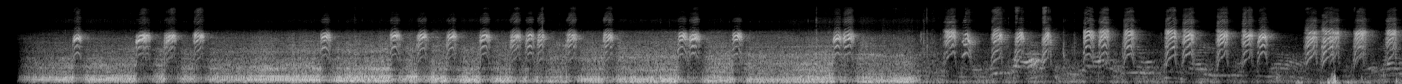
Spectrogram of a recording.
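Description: Caged fledgling birds giving short, sharp begging calls over and over, coming thicker in the second half as they gape for food. A steady motor hum lies under the calls for the first nine seconds or so, then stops.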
